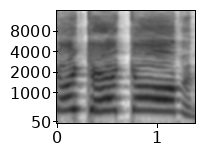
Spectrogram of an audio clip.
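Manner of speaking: very loud, shrill, high-pitched hollering. Retelling answering a father calling from the back door: imitating own past yell. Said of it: "and then I'm yelling back".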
